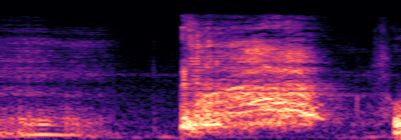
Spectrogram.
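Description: An elderly man clears his throat once with a short, rough cough about a second in.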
